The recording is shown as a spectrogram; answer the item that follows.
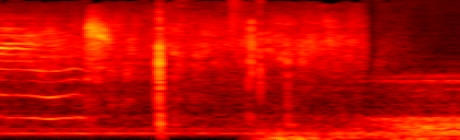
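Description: A cat meowing: one long call that rises in pitch and fades out about half a second in. A sharp click follows, then a low rumbling noise near the end.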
